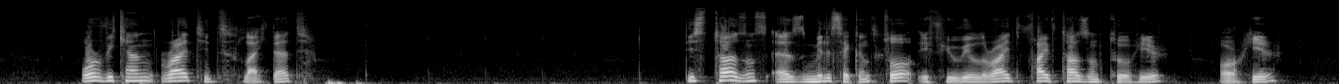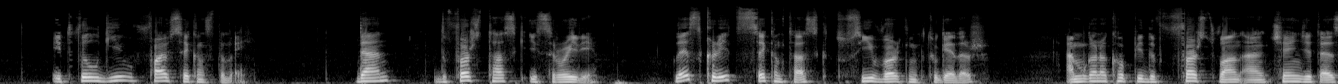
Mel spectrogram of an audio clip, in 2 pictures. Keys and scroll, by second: 0.6 v, 1.2 shift+t, 1.6 a, 3.7-10.2 typing, 9.7 Right, 15.4 BackSpace, 17.8 ctrl+c, 18.2 ctrl+v, 19.5 2, 20.7 ctrl+c, 22.0 ctrl+c, 22.5 ctrl+v, 23.6 2, 24.6 2, 26.6 ctrl+c.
